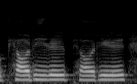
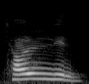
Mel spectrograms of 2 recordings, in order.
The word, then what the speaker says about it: 별일: And I noticed that it's hard for me too, but 별일 is very hard to pronounce. Many people have a tendency to go 별일, but we want to say 별일.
